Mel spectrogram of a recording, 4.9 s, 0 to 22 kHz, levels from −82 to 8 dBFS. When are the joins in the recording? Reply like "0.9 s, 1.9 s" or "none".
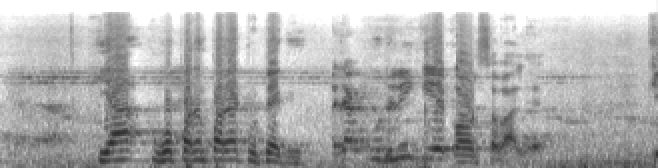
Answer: none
